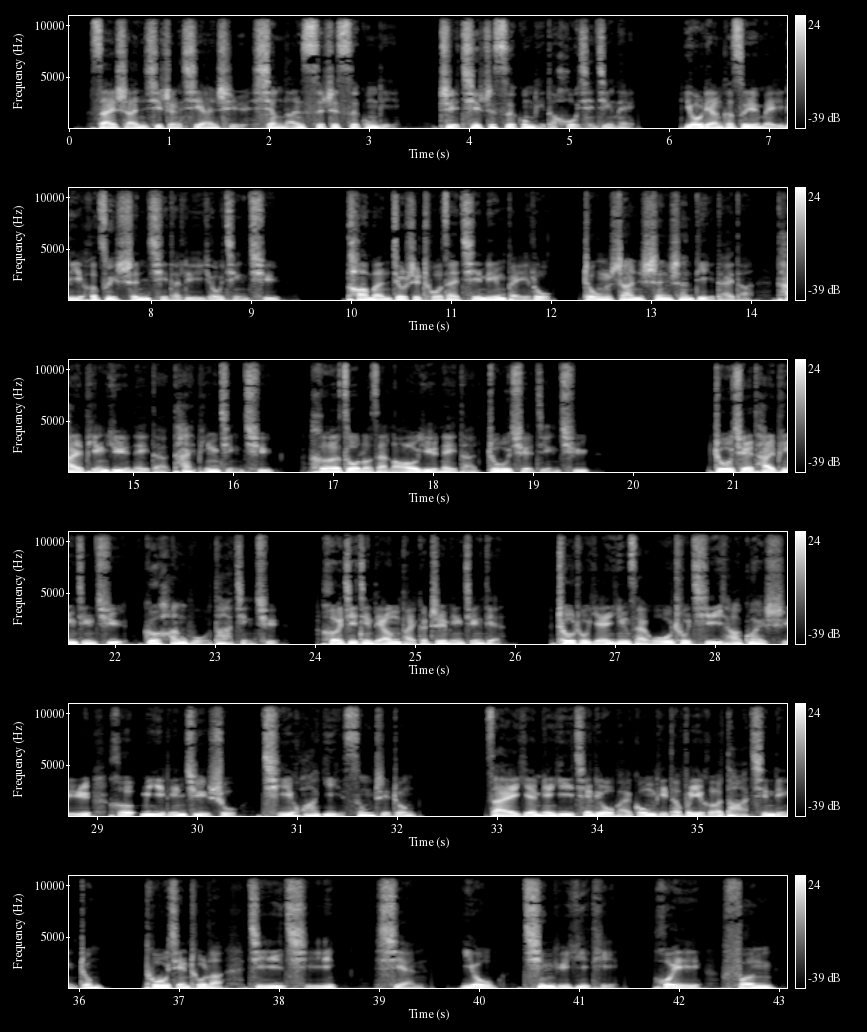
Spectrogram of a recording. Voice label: 男 旅游宣传 景区宣传; 陕西省西安太平景区 朱雀景区宣传

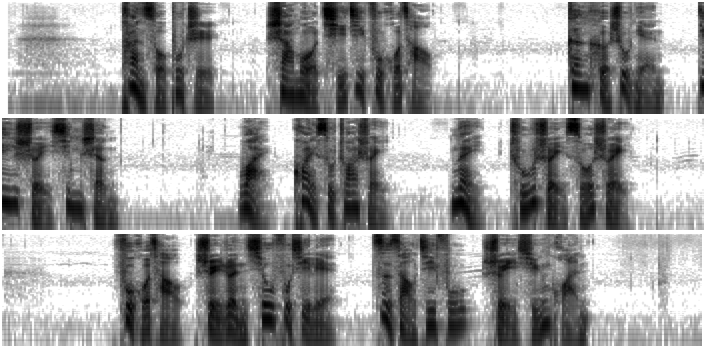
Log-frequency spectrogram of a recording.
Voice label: 企业专题, 国语男声配音, 温情; 复活草

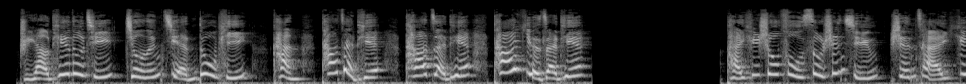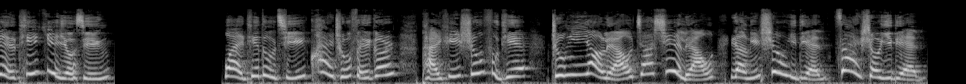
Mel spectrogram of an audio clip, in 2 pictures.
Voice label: 电视购物, 国语女声配音; 瘦身贴

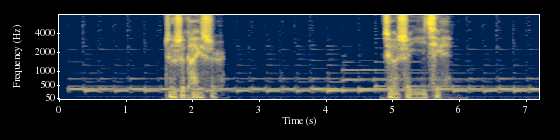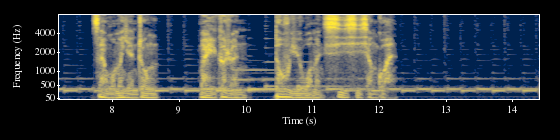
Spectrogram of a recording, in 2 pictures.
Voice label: 广告, 中国人寿

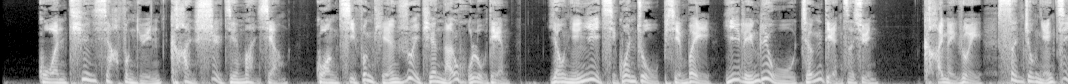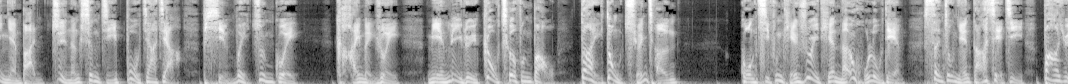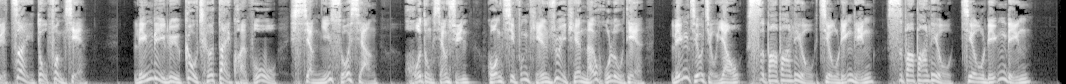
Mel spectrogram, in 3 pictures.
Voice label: 男40 品牌广告, 国语男声配音; 广汽丰田

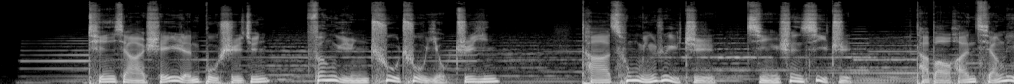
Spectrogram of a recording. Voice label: 男 专题 人物; 陈芳允

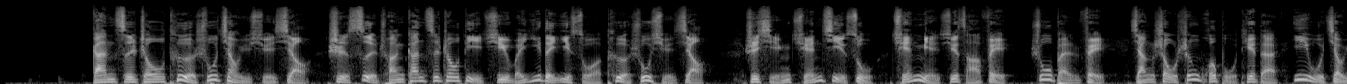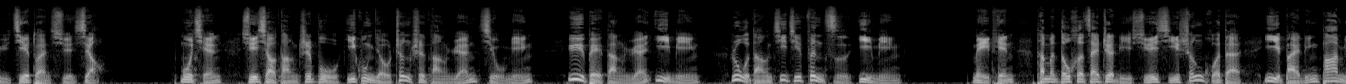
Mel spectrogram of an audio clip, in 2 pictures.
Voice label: 男 学校专题, 特殊教育学校介绍; 甘孜州

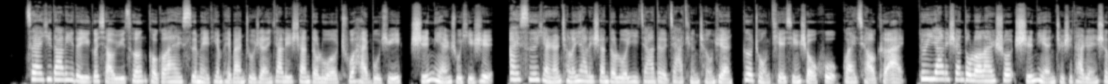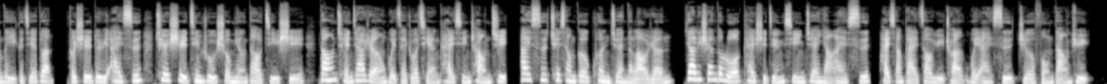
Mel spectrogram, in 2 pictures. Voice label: 女 影评; 爱犬情深

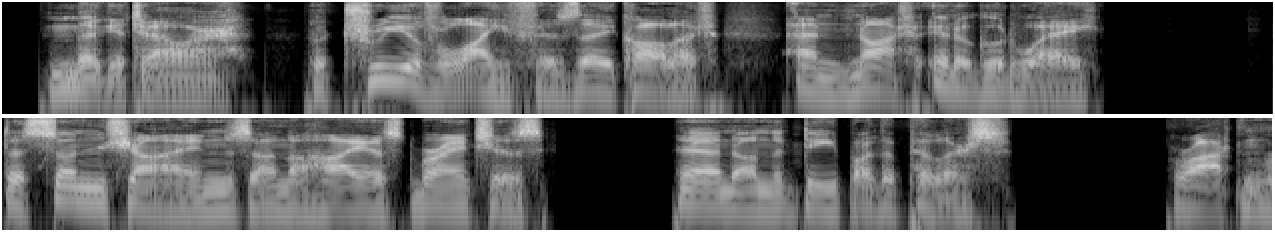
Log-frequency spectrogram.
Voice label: 外籍英男, 角色, 深沉力度

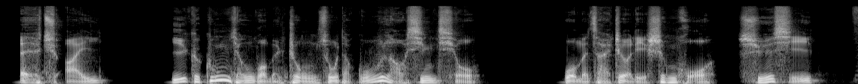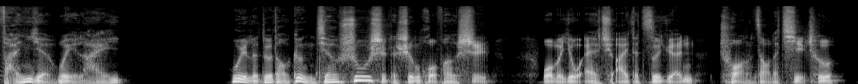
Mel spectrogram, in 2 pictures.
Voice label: 男 游戏 旁白配音; 超能计划

